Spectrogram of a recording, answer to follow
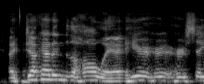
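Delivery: usual speaking voice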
